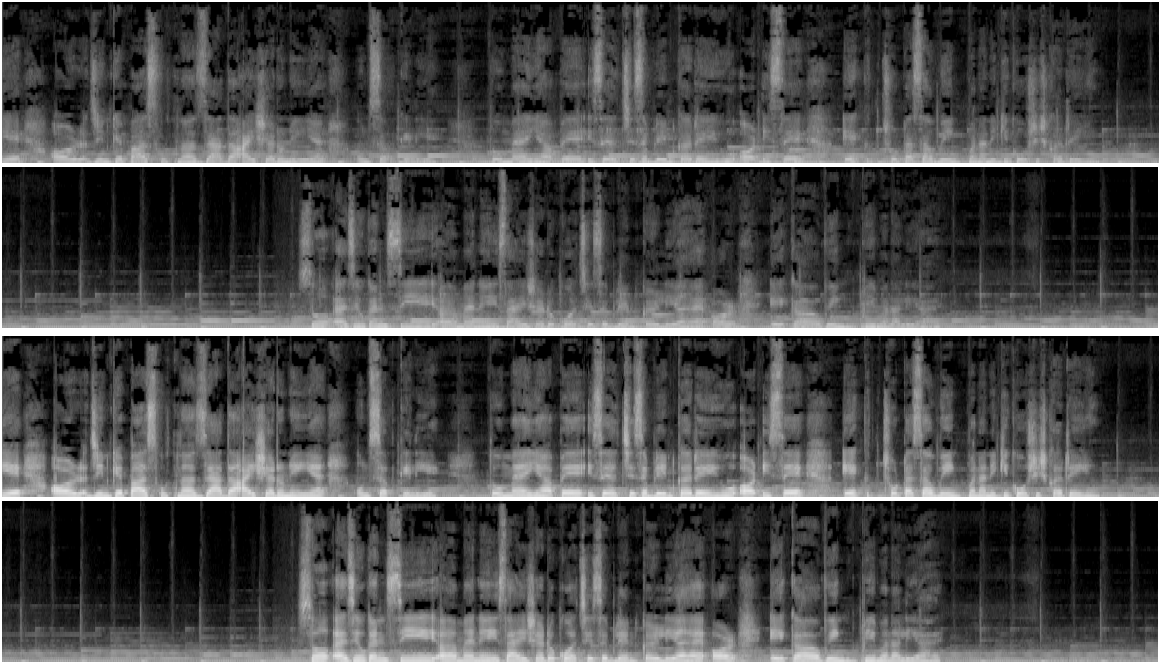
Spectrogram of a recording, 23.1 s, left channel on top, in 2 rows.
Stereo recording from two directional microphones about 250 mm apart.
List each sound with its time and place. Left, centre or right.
0.0 s speech: right
14.6 s speech: right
